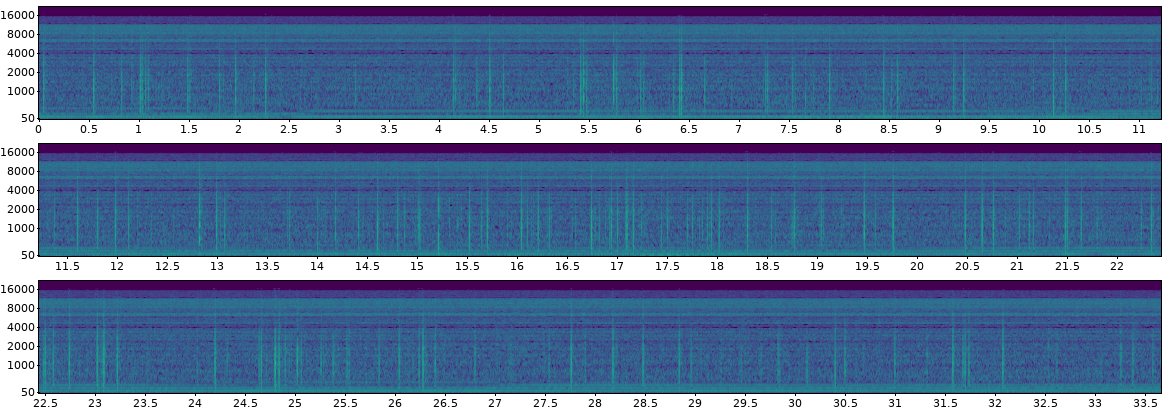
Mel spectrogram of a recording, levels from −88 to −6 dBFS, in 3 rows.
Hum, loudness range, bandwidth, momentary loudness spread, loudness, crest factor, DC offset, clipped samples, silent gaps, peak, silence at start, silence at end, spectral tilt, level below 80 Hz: 50 Hz at -50 dBFS; 1 LU; 16 kHz; 2 LU; -38 LUFS; 28 dB; under 0.1%; under 0.1%; none; -12 dBFS; 0 s; 0 s; -1.5 dB/octave; -62 dBFS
